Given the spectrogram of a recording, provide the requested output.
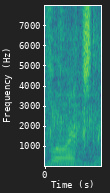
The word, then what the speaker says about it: Fleuren: Kiki Fleuren. All right, that's it. Boz, you're scrunching up your face. I must have said Fleuren's last name wrong. It was all right. Fleuren. See?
